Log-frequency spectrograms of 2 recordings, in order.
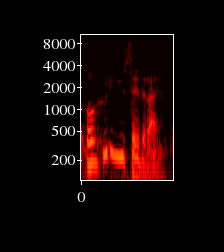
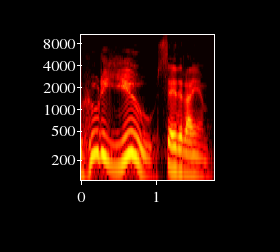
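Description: First: Very soft, quick, timid asking; mock meek question. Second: Slow question with "you" stretched and emphasized; pointed, deliberate asking, weight on "you"; stress on YOU. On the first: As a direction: murmur it meekly, barely daring to ask. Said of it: "Jesus isn't meekly asking Peter alone". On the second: Shown as a demonstration. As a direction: hit "you" hard, then let the rest fall. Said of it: "emphasis on you".

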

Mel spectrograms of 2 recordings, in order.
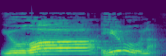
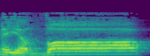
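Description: First: "يظاهرون" as yuZaahiruna, slow and raised, long aa; damma on ya. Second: "يظاهرون" as yaZZaaharuna, raised, with a long held aa; fatha ya, doubled Za. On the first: Teacher restating Asim's reading, "يظاهرون" slowly as yuZaahiruna. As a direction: open "يظاهرون" on yu, then Zaa and hi. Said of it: "بضم الياء وفتح الضاء". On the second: Teacher showing the variant, "يظاهرون" with a-vowelled ya and ha, doubled Za. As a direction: open on ya, double the Za, stretch the alif in "يظاهرون". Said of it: "بفتح الياء وتشديد الظاء وألف". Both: Shown as a demonstration.

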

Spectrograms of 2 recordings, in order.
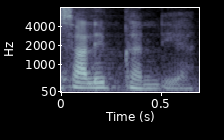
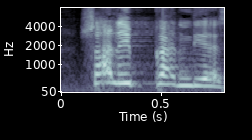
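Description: First: Said in the usual way. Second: "Salibkan dia" shouted loud and high like a mob; crowd's cry. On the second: Retold or imitated. Preacher voices the crucifying crowd, shouting. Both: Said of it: "menyalibkan Yesus seperti dulu".

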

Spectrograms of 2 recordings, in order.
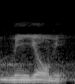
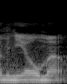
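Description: First: "يوم" ending on an i vowel; correct kasra ending. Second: "يوم" ending on an a vowel; wrong fatha ending. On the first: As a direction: say "من يوم" as min yawmi. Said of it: "والصواب". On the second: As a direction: say "من يوم" as min yawma. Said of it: "المواضع التي وقع فيها". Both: Shown as a demonstration.

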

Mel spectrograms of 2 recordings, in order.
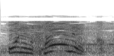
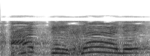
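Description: First: High, insistent "الخالق" with full final q; "الخالق" corrected with a ringing qaf; correct pronunciation. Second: High, slow "الخالق" ending in a glottal stop; "الخالق" with no final q; colloquial mispronunciation. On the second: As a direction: draw out "الخالق" as "el-khaale'". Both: Shown as a demonstration. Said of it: "انتقف بمنطوقه الصحيح".

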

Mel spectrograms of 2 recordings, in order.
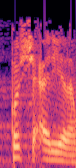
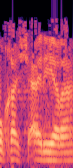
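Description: First: قشعريرة starting qush-; damma on ق. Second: قشعريرة starting qash-; mistaken fatha. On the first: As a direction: say قشعريرة as qush'arira. (قشعريرة بضم القاف) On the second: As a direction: say قشعريرة as qash'arira. (قشعريرة بفتح القاف خطأً) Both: Shown as a demonstration. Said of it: "مو قشعريرة".

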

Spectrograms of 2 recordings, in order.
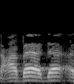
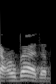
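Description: First: عبادة as ʿabāda, short a, single b; fatha on ayn. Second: عبادة as ʿubāda, short u first; damma on ayn. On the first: Student reading names to his teacher, عبادة as ʿabāda. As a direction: open the ع of عبادة with a. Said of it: "فإنه بفتح العين وتخفيف الباء". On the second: Student reading names to his teacher, عبادة as ʿubāda. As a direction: round the ع of عبادة with u. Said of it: "عبادة بالضم". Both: Shown as a demonstration.

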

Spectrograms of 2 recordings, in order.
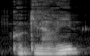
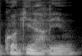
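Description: First: "Quoi qu'il arrive" with a rising, questioning end; questioning echo. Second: Said in the usual way. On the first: A narrator's reading. Echoes her words as a question.

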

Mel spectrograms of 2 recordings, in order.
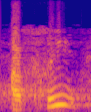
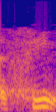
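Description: First: "الصي" slow, with heavy ṣād; heavy emphatic sad. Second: "السين" with thin seen for ṣād; wrong light s. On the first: Shown as a demonstration. Teacher corrects the mistake, slow heavy ṣ in "الصي". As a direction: draw out a thick ṣ in "الصي". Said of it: "لا، الصي". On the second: Retold or imitated. Teacher warns against the mistake, thin s in "السين". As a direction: mimic the error, light s in "السين". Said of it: "مش تقول لي بقى".

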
